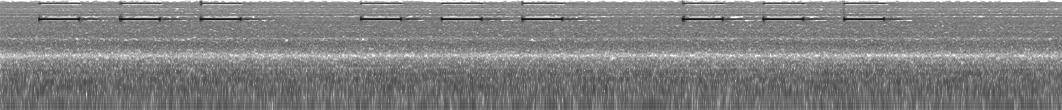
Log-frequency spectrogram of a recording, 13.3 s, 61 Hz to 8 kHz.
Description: Alarm pattern, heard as an alarm's beeps, played three times, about 3400 Hz, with room echo. Temporal three. Smoke or fire, evacuate.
